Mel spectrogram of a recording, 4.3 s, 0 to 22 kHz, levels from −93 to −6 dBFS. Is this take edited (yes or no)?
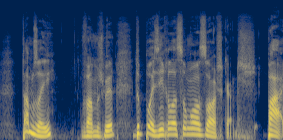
yes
